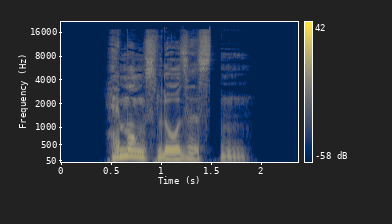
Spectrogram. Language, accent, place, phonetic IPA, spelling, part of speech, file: German, Germany, Berlin, [ˈhɛmʊŋsˌloːzəstn̩], hemmungslosesten, adjective, De-hemmungslosesten.ogg
- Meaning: 1. superlative degree of hemmungslos 2. inflection of hemmungslos: strong genitive masculine/neuter singular superlative degree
